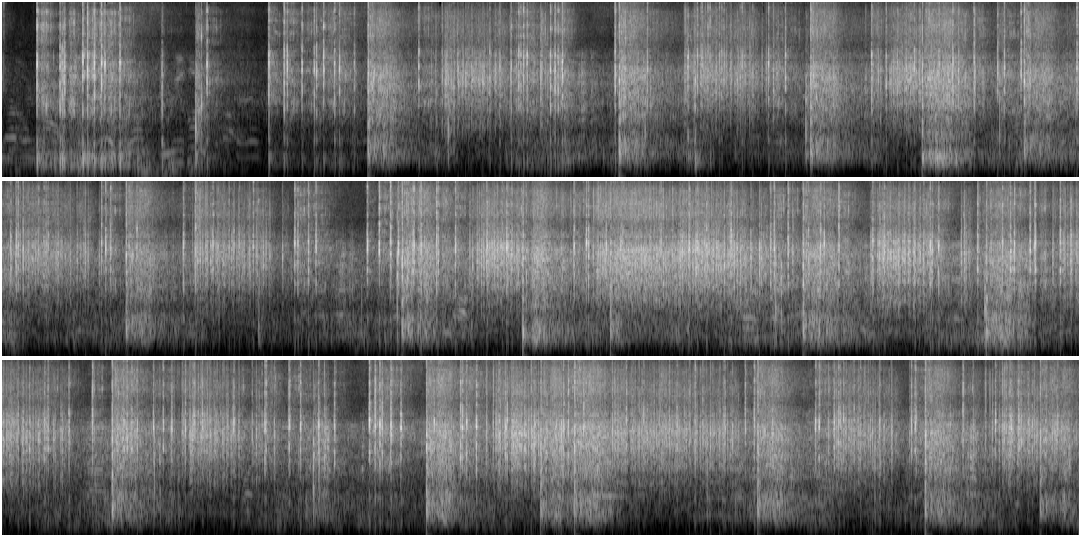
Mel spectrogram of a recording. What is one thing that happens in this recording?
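Fireworks fountains hiss and crackle steadily.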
